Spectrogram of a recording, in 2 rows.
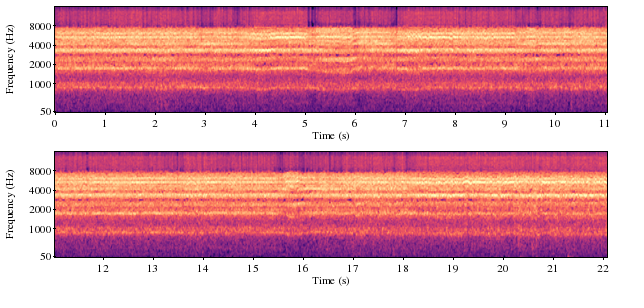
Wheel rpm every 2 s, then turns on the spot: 230, 230, 220, 230, 230, 230, 230, 230, 230, 220, 210.
none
